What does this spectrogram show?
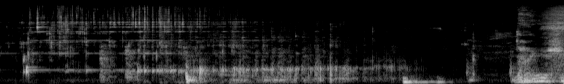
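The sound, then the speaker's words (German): Huppendorf beer, from a brewery near Bamberg, is poured into a second glass in one steady, fizzing stream with a faint rising tone for about four seconds, then a couple of short splashes and a louder rustling burst at the end. “So, und noch ein Glas.”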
